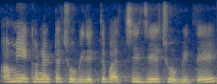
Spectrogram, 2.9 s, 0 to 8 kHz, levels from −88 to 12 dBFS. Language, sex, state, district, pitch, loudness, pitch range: Bengali, female, West Bengal, Malda, 260 Hz, -14 LUFS, 235-275 Hz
